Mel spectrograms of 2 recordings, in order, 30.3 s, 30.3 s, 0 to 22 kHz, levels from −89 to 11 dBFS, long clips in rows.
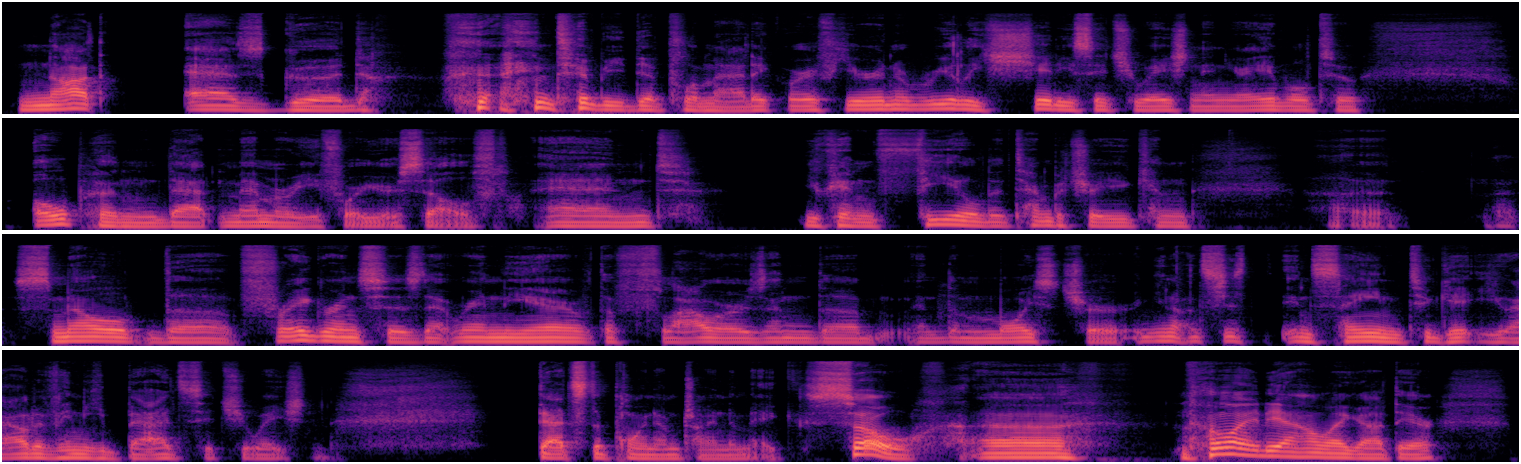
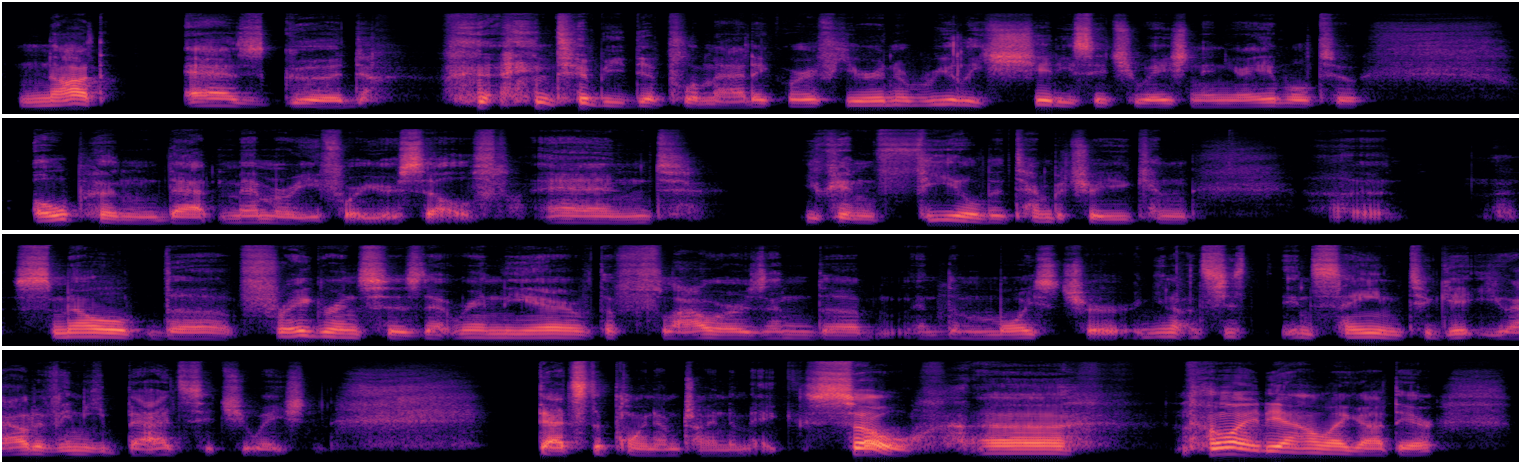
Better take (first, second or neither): first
